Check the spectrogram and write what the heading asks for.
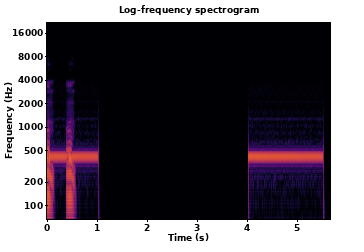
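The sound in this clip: Telephone ringback tone heard while placing a call: a steady mid-pitched tone for about a second, then roughly three seconds of silence before the tone resumes. A brief voice sounds over the start of the first tone.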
